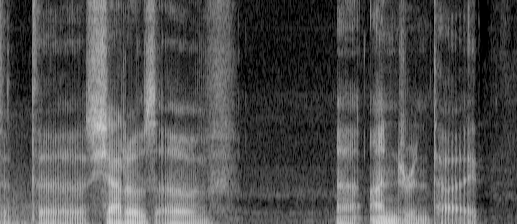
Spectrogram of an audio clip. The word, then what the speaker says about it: Undrentide: Uh Shadows of uh Unren Tide. Not Undertren Tide. They had to spell it differently for some reason.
